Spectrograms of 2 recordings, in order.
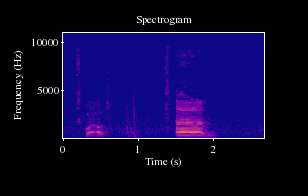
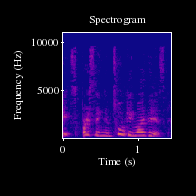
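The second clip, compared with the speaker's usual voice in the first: much higher, over-expressive speech; exaggerated old voice; 11 semitones higher than usual. Shown as a demonstration. Vlogger showing viewers how they used to talk, high and exaggerated. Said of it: "that was really exaggerated".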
